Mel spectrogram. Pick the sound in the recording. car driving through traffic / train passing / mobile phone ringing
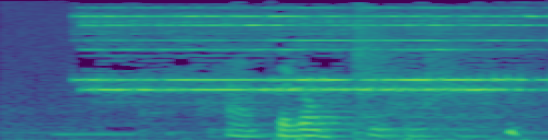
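mobile phone ringing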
